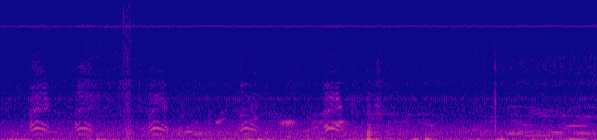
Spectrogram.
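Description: A bird giving a run of about six short, repeated calls over the first three seconds, over a low, uneven rumble.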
